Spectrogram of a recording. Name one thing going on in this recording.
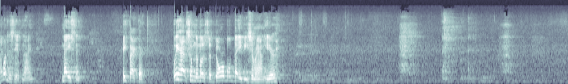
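A man preaches loudly into a microphone in an echoing hall, speaking in bursts with pauses.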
